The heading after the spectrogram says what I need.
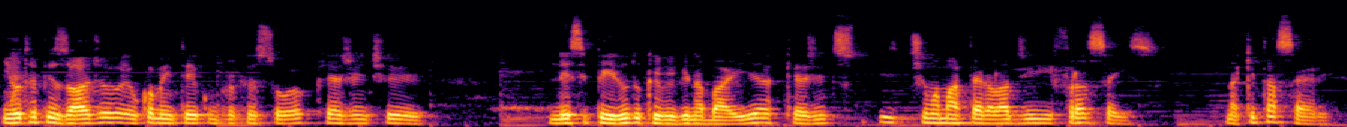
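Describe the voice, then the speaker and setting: Podcast host guy chatting and telling stories, a bit husky, faint music behind. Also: mid-range voice, fairly quick. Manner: storytelling, animated retelling of anecdotes. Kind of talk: casual podcast conversation. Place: lives in São Paulo.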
